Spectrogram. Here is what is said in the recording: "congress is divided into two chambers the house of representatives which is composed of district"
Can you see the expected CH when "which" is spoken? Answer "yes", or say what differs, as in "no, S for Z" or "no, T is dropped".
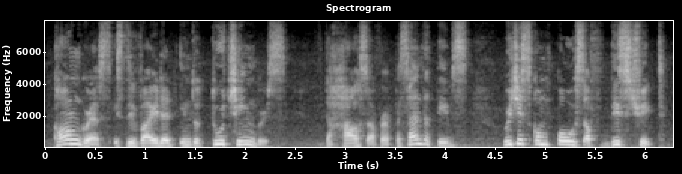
yes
